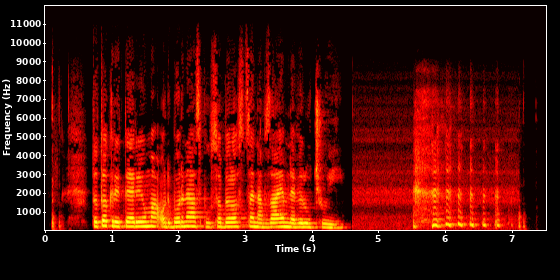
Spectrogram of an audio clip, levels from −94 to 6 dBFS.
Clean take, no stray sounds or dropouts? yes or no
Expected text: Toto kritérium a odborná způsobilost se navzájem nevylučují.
no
